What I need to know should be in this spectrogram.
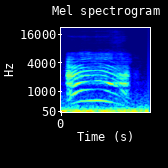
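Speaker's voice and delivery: high imitated yelp of a frightened cat; short, high-pitched mock shriek; Pumpkin. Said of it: "Pumpkin just goes".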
